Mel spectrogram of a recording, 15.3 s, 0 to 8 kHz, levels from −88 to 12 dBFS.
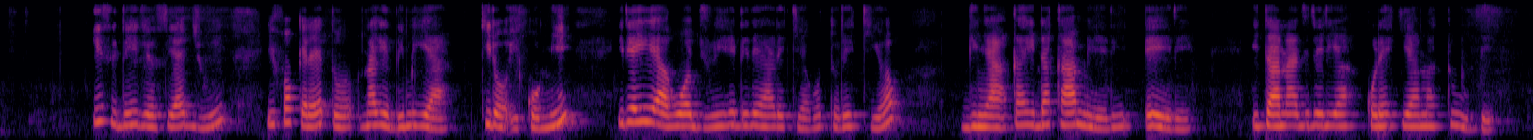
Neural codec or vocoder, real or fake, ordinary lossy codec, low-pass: codec, 44.1 kHz, 7.8 kbps, DAC; fake; none; 7.2 kHz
